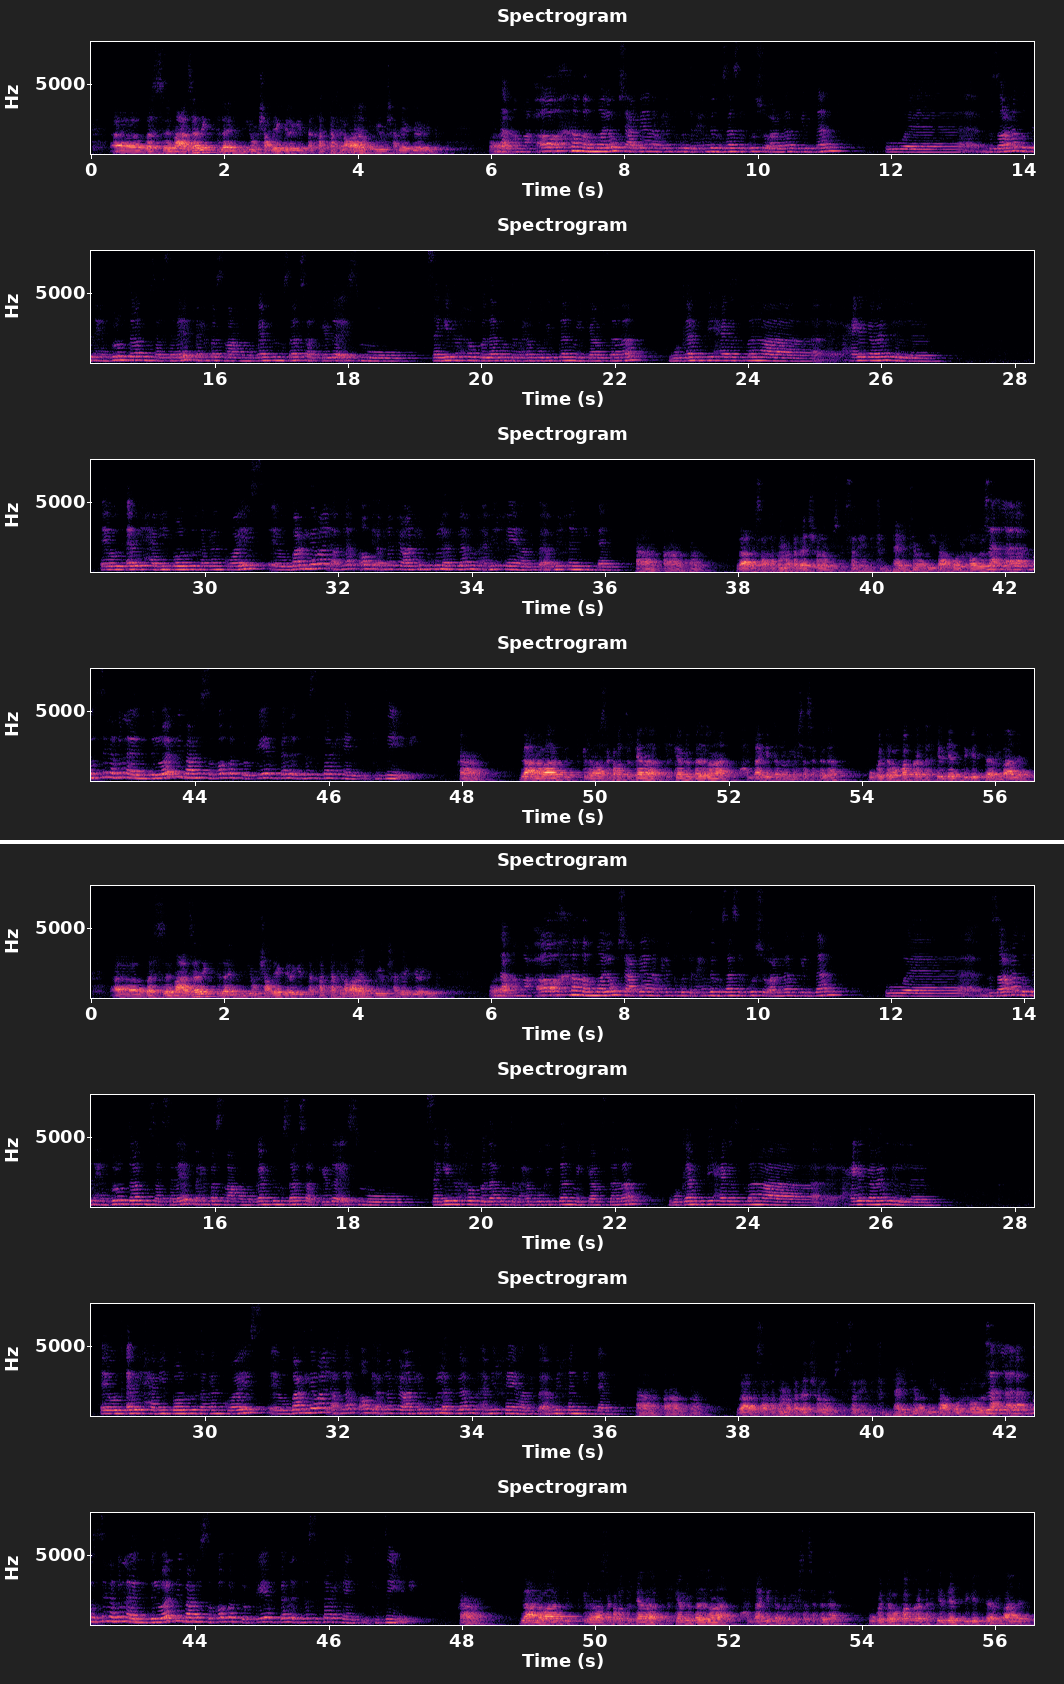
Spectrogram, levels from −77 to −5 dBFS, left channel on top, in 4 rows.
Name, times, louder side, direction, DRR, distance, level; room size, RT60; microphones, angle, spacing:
voice 1, 0.3-5.1 6.0-6.2 36.5-37.4 38.0-41.9 48.0-48.3 48.9-53.6 54.1-56.4, left 1 dB, 45° left, -6 dB, 0.8 m, -29 dB
voice 2, 6.0-11.2 11.9-18.8 19.3-22.4 22.8-26.8 28.4-36.1 41.6-47.3, right 1 dB, 60° right, -7 dB, 1.1 m, -35 dB
4.1 x 3.1 x 2.7 m, 0.85 s
head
